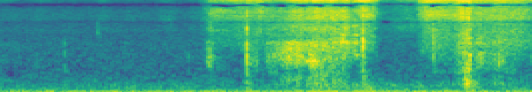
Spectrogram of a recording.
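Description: A brush dabs and scrapes softly against a wooden surface.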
